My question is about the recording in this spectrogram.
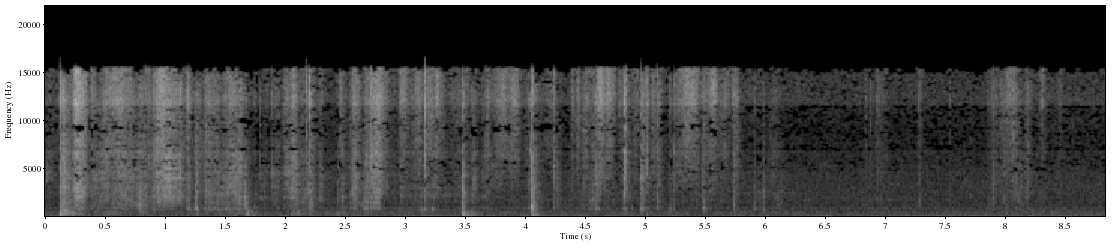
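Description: A paperboard card-game box being picked up, slid and turned over on a wooden table, with a few sharp taps and knocks of the cardboard in the first half, over a faint steady low hum.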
